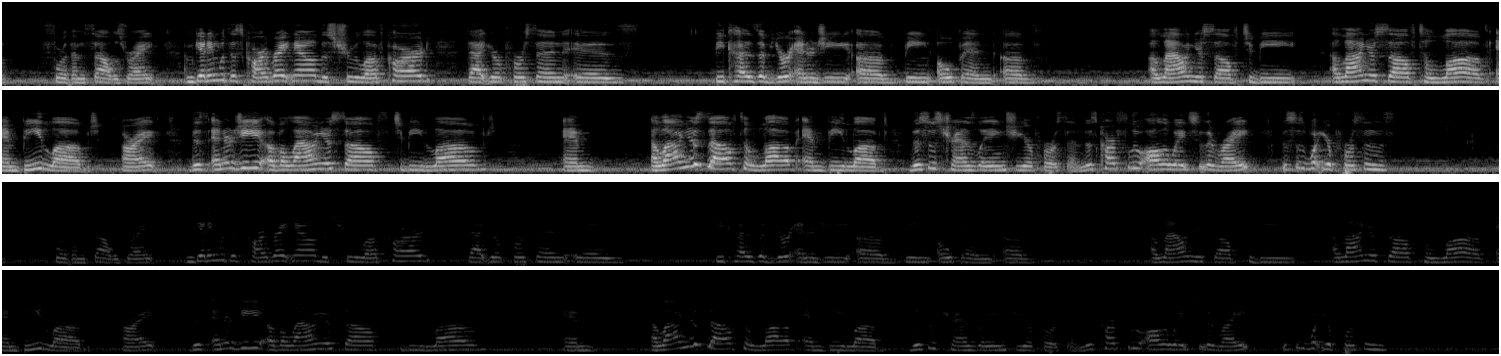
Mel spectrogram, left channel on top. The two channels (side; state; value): right; quieter; 29.2 dB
